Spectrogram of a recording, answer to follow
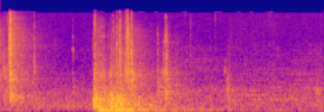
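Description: A door being pulled shut, closing with a single heavy thud about two-thirds of a second in.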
